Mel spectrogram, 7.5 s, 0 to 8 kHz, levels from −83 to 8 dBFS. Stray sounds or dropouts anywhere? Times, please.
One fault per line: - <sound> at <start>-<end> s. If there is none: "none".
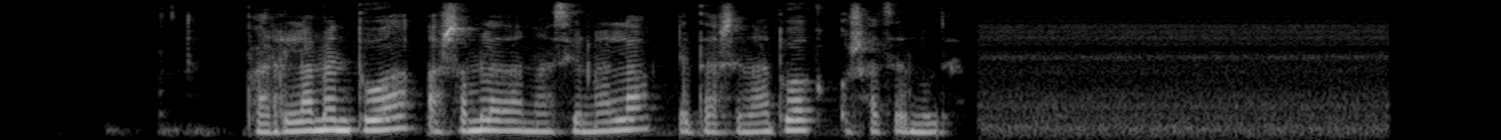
none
